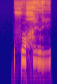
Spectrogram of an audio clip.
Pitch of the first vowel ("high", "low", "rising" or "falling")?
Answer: low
